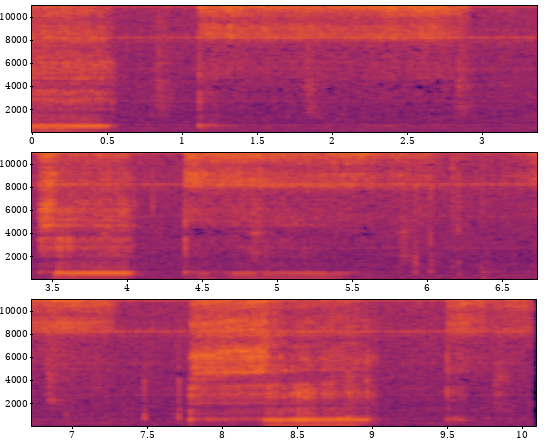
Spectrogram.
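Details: Pug sleeping indoors, tongue out, snoring in regular cycles: harsh, buzzy inhaled snores roughly every four seconds, separated by softer fluttering, rattling exhales against a faint background hum.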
